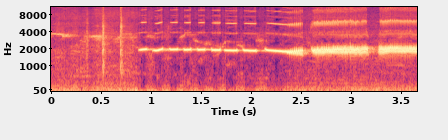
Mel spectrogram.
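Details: White-rumped shama calling a rival: a few soft notes, then a loud pure whistle held at one pitch, broken into short regular pulses, ending in longer steady whistled tones.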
